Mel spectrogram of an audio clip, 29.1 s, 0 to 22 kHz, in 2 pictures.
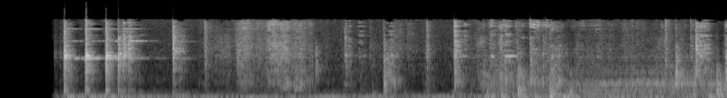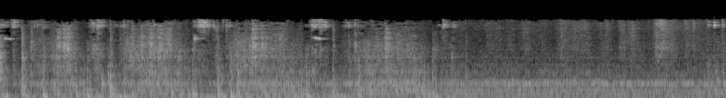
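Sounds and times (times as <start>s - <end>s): hammer ringing on metal: 1.2s - 3.9s
rumble with hum: 6.6s - 29.0s.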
